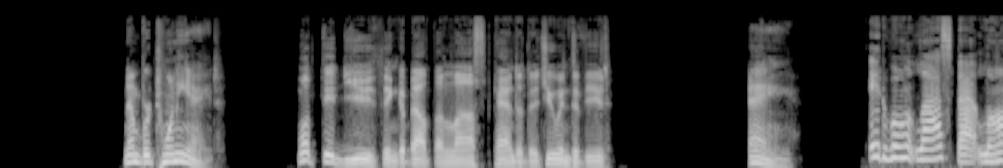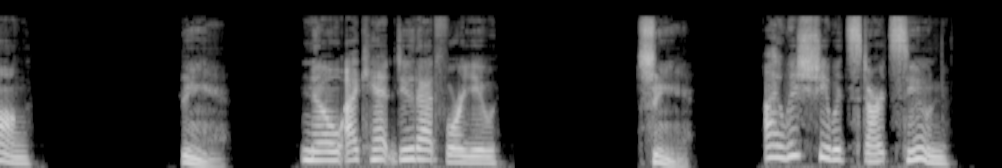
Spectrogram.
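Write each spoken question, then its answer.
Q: What did you think about the last candidate you interviewed?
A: C: I wish she would start soon.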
